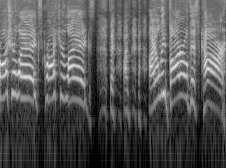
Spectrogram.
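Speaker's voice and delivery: mock screaming. Retelling a birth story, the father in the car: imitating a father screaming. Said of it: "My father was screaming at my mother".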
